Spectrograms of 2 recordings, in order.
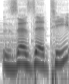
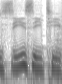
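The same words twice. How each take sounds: First: The letters are said in a non-American way. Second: The letters are said in an American way.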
